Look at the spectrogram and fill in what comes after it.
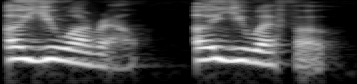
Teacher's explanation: Conversely, we would say a URL, a UFO, because even though the letter U is a vowel, it starts with a Y sound, which is a consonant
